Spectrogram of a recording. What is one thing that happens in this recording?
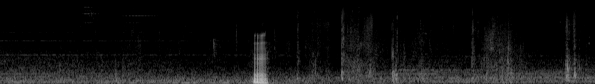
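Footsteps thud on rocky ground.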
